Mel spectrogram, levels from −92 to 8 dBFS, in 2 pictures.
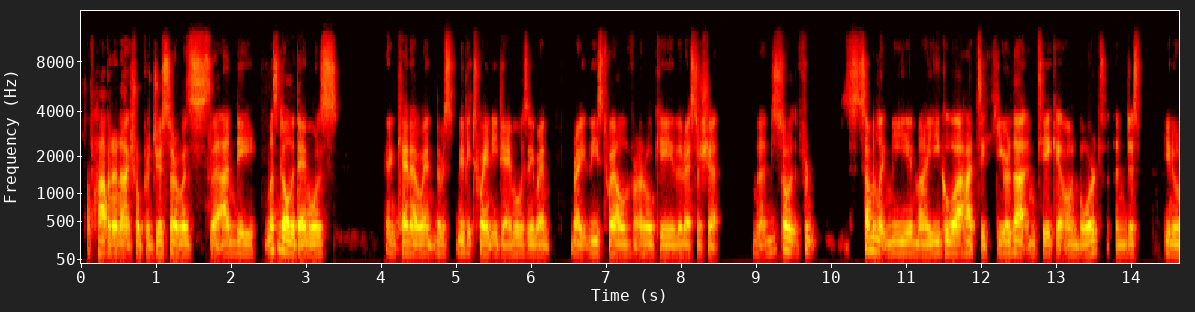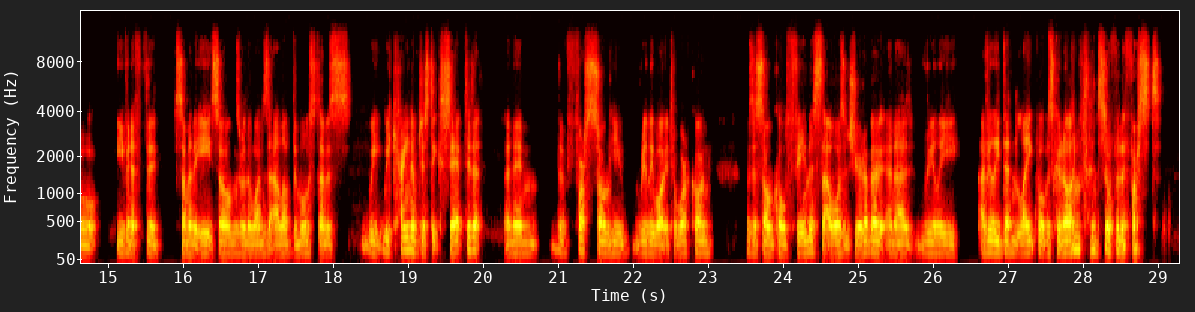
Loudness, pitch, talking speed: -25 LUFS, 125 Hz, 245 wpm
